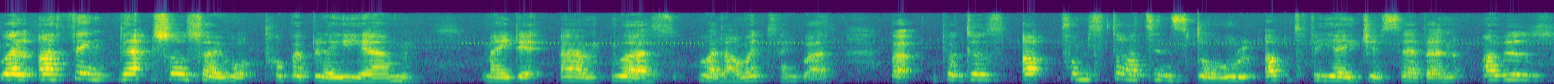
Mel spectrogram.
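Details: Woman with cerebellar ataxia affecting her speech and coordination: ataxic dysarthria.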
